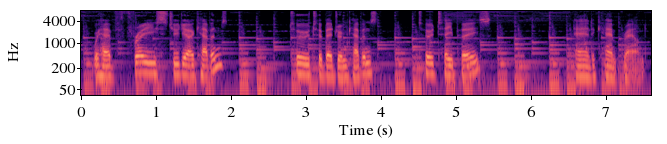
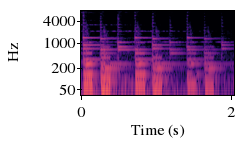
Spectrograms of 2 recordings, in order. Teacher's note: A level tone or a low rising tone can also be used for listing.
